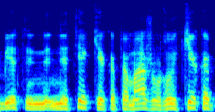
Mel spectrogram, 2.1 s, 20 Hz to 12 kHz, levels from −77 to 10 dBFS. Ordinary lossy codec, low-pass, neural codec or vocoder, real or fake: AAC, 64 kbps; 10.8 kHz; none; real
